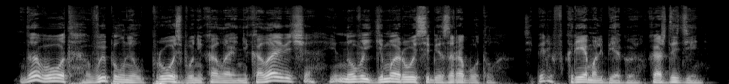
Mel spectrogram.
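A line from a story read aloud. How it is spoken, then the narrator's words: Sighed. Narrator (Russian): вздохнул я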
